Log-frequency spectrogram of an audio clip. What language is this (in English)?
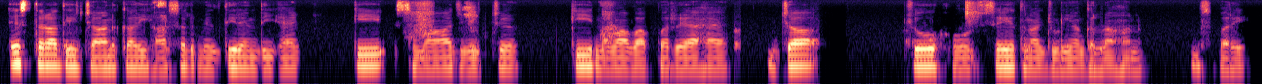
Punjabi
